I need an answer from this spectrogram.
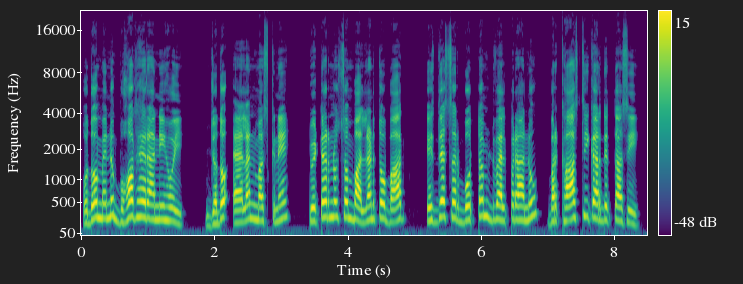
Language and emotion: Punjabi, surprised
